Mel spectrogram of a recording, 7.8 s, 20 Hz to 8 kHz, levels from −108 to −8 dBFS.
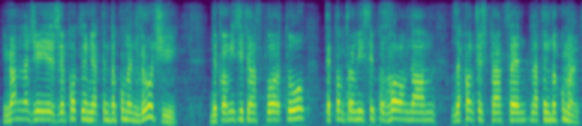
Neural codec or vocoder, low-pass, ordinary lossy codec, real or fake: codec, 24 kHz, 1 kbps, SNAC; 7.2 kHz; Opus, 32 kbps; fake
